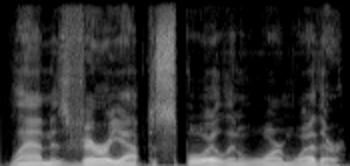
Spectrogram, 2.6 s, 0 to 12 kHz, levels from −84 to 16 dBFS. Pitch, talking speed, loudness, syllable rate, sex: 115 Hz, 205 wpm, -16 LUFS, 4.5 syllables/s, male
